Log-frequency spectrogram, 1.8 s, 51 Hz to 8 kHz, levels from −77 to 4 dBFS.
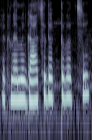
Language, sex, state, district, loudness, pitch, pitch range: Bengali, female, Tripura, Dhalai, -17 LUFS, 235 Hz, 225-245 Hz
